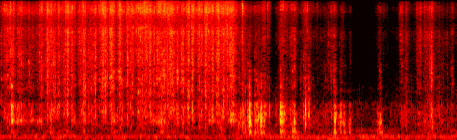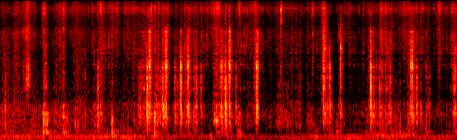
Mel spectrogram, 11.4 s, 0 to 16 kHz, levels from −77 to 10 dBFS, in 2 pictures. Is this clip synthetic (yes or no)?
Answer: no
